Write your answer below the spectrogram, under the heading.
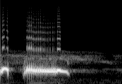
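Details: Single loud spotted dove coo, used as a lure to set other doves calling: a brief low hoot, then a strong, rich, sustained coo of about half a second that fades away.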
